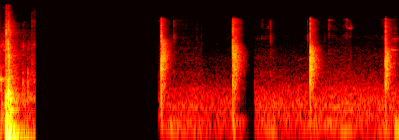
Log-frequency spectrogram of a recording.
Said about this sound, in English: Damn it, I forgot how gratifying it is to slam the door in the face of someone who is a Karen. It's been a long time since I've done that.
